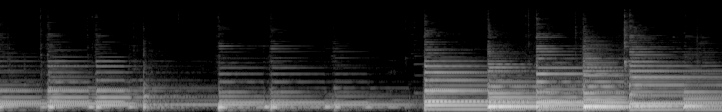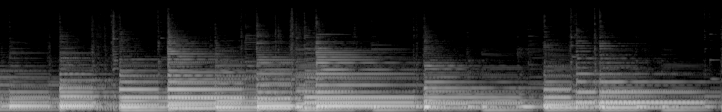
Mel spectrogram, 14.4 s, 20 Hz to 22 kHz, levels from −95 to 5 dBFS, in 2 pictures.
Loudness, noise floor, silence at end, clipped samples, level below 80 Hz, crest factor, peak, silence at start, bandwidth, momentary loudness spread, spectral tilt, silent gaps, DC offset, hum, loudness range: -23 LUFS; -43 dBFS; 0 s; under 0.1%; -74 dBFS; 18 dB; -6 dBFS; 0 s; 4.7 kHz; 16 LU; -10.5 dB/octave; none; under 0.1%; none; 10 LU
